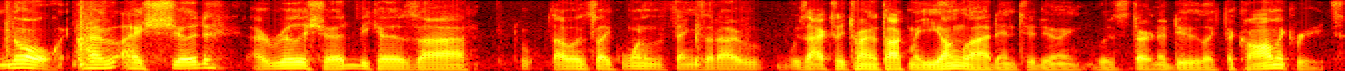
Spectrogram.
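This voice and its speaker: An unremarkable speaking voice with a Canadian accent moves at a moderate pace with lively intonation. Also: man, fairly low pitch for a man. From Canada. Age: 40s. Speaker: collector and livestream guest. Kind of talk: casual interview chat.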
